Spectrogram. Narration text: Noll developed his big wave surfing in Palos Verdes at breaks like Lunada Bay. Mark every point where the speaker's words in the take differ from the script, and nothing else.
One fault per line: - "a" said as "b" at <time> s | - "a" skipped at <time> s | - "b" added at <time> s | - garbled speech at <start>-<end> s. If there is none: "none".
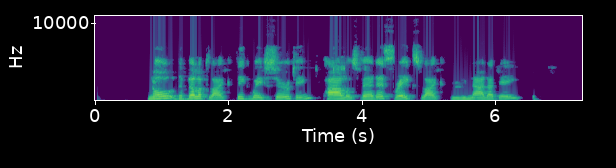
- "his" said as "like" at 1.7 s
- "in" skipped at 3.3 s
- "at" skipped at 4.4 s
